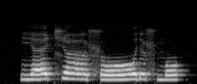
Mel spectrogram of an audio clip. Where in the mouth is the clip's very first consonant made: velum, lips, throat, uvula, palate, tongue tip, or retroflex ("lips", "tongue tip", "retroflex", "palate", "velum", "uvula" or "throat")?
palate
